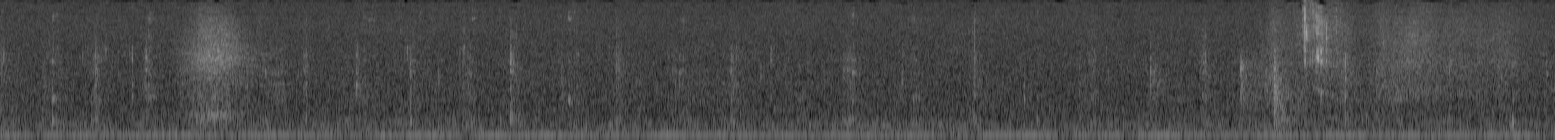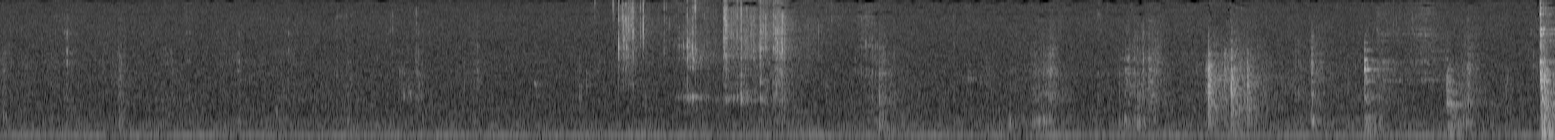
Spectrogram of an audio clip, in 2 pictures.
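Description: A person chewing and biting food close to the microphone, with soft crunches. There is a steady low hum, and a few sharper clicks and taps come in the last few seconds.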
